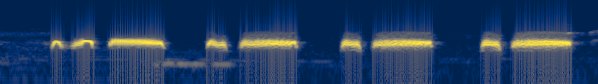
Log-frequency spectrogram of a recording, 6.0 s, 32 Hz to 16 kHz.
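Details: Spotted dove's 'giọng thổ' cooing, played to stimulate a dove to coo: four phrases, each one or two short notes leading into a long, steady, low purring coo, repeated about every 1.3 seconds.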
